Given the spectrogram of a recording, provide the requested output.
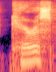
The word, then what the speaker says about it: Charis: Caris Melina Brown, and Caris is spelled Charis, and it might be Okay.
